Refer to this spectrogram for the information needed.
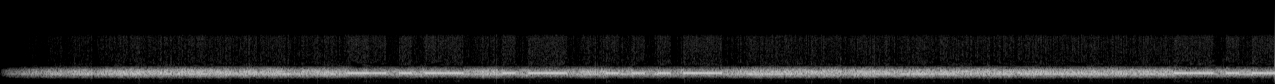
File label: NDB Kavran Croazia 265 kHz; Schwarzsee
